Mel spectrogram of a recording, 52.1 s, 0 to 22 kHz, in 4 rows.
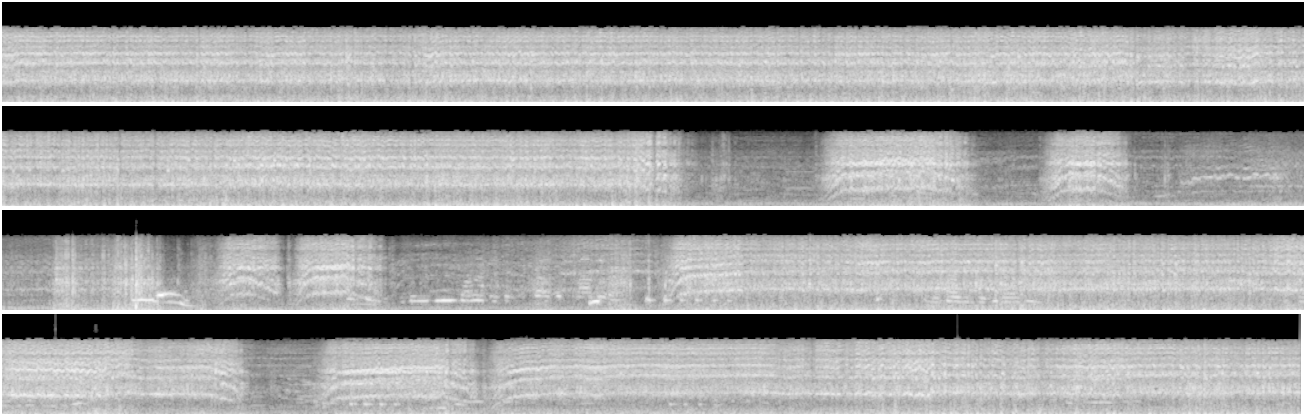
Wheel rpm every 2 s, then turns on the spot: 230, 230, 230, 230, 230, 220, 220, 230, 230, 190, 40, 90, 40, 20, 70, 10, 100, 230, 230, 220, 160, 110, 180, 220, 220, 230.
22-28 30-32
